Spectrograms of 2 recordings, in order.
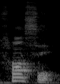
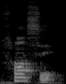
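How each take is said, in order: First: The middle consonant is an s sound. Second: The same.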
